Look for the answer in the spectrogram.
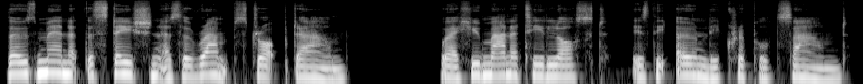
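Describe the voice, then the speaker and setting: A woman reading a poem aloud in a grave, deliberate recital style. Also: deep voice, a little mellow, no room sound, clean studio sound. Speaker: poetry reader.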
